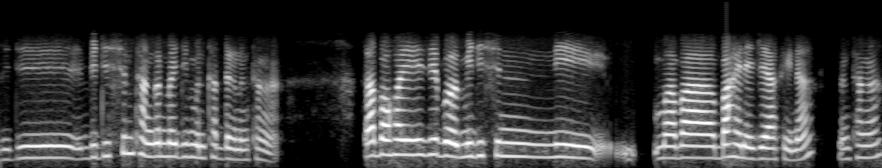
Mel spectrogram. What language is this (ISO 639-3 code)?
brx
